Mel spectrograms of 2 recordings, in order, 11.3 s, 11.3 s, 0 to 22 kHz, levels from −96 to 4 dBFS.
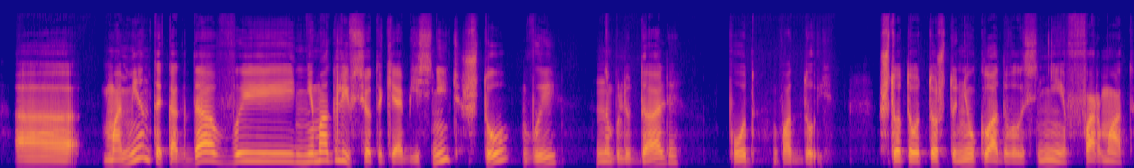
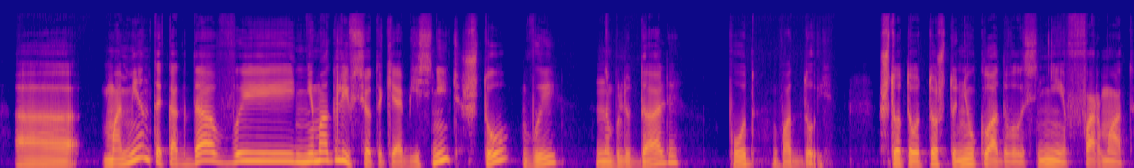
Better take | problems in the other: second | thin; somewhat; fading below 300 Hz

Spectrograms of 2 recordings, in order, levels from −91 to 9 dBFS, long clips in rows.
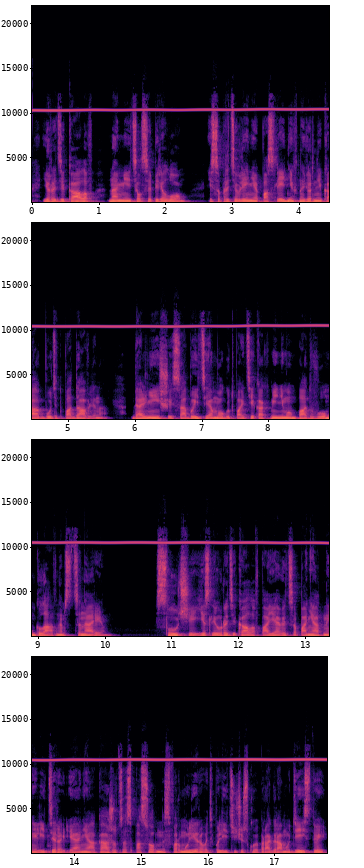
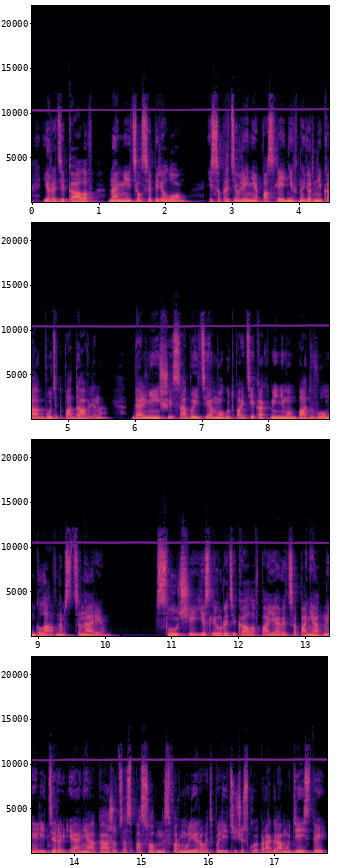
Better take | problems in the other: second | high-pitched whine; loud; throughout; 10.5 kHz, 5 dB below the speech; faint in the second

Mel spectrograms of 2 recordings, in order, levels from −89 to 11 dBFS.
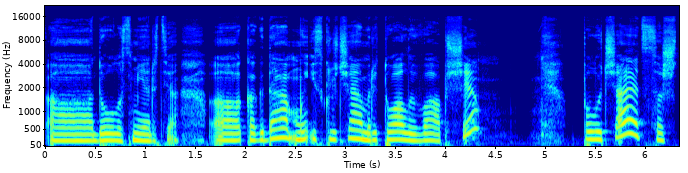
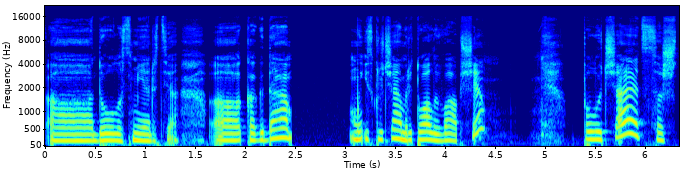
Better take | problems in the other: first | audio freezing; at 2.5 s for 0.5 s

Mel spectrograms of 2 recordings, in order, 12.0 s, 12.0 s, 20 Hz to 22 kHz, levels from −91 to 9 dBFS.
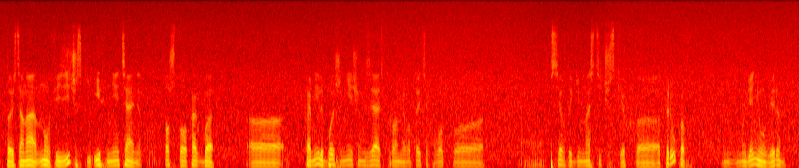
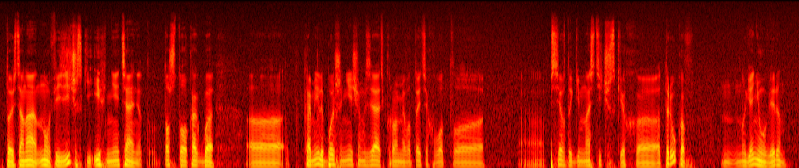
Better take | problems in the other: second | hiss; loud; throughout; 10 dB below the speech; faint in the second

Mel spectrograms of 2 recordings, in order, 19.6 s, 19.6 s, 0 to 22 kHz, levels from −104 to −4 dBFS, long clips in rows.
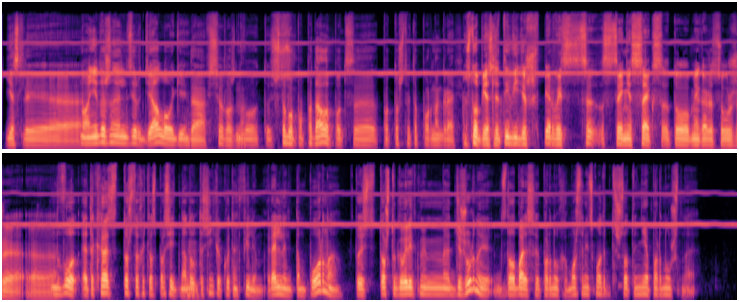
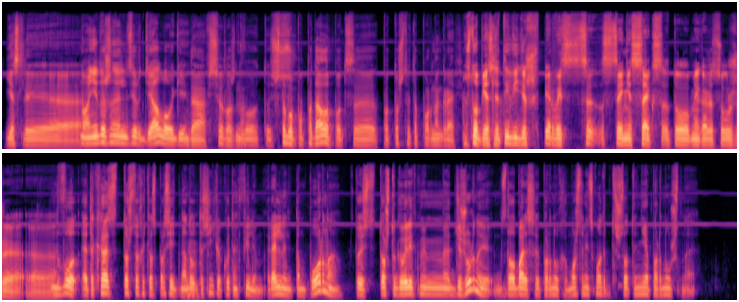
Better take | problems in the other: second | high-pitched whine; loud; throughout; 3.5 kHz, 9 dB below the speech; faint in the second

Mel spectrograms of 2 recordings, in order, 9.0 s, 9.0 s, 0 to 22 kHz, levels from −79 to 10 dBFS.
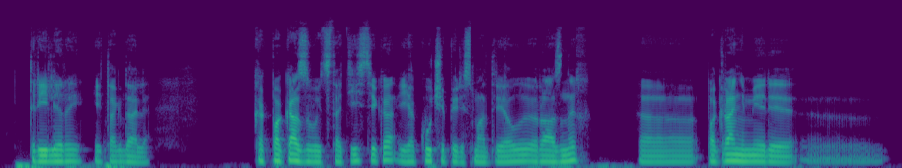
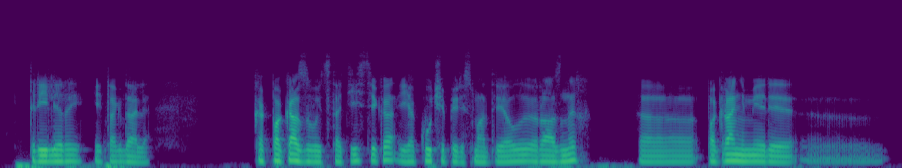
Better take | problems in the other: first | muffled; very; fading above 2 kHz

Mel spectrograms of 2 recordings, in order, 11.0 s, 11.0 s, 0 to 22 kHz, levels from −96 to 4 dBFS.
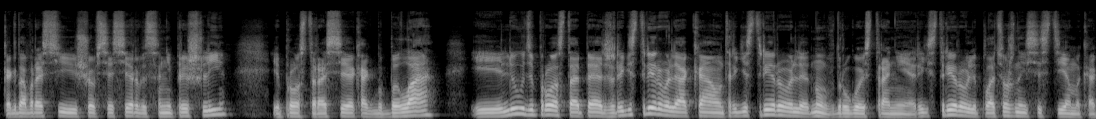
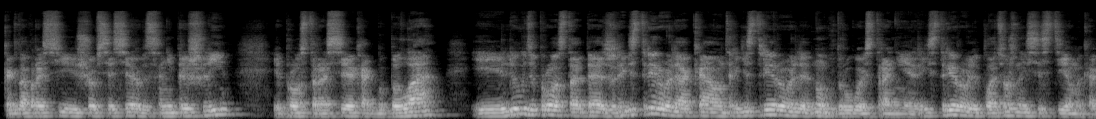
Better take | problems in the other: first | off-mic speech; far // room echo; very slight; dies away in 0.2 s

